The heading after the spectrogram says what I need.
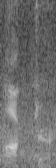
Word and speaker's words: Auchter: British Columbia with Bill aler did I say your last name right well Octor Octor sorry butchered that I I have a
